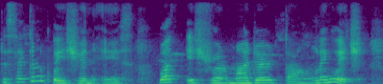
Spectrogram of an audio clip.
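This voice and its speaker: A woman speaks with an Indonesian accent. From Indonesia, Malang, East Java. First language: Javanese. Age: 20s. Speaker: university student. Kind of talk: class presentation. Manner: hesitant, with filler words.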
